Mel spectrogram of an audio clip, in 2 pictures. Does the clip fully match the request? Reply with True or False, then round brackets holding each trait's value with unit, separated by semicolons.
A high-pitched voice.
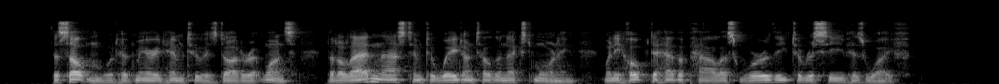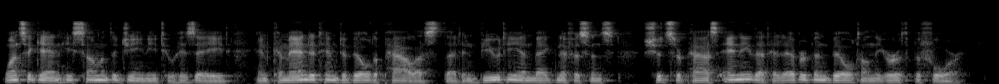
False (95 Hz)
